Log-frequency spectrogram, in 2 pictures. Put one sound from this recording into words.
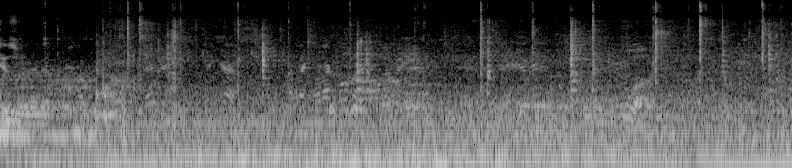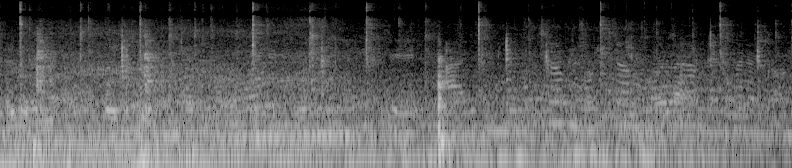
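Trekking poles tap on a paved street.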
